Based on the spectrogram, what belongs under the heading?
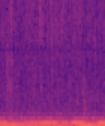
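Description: Soft, steady patter of light rain drizzling as the rain eases up, quiet and even, with a faint low hum running underneath and no voices.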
